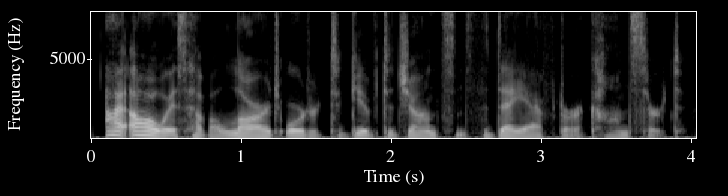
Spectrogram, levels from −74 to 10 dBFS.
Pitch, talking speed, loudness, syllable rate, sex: 165 Hz, 225 wpm, -19 LUFS, 5.5 syllables/s, female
